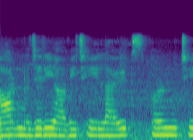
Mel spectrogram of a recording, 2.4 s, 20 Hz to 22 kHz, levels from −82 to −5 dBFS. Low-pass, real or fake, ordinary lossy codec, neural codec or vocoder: none; real; none; none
